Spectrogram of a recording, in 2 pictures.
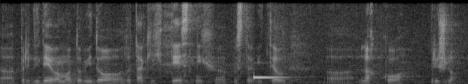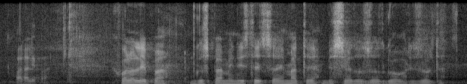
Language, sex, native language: Slovenian, male, Slovenian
